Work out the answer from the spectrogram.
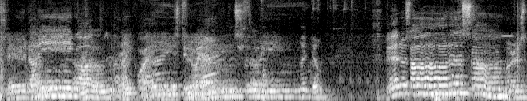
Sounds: Speech, Female singing, Male singing

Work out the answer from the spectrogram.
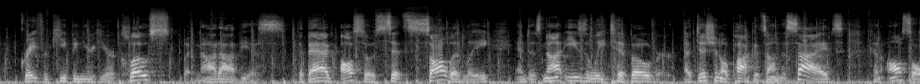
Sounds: Music, Speech

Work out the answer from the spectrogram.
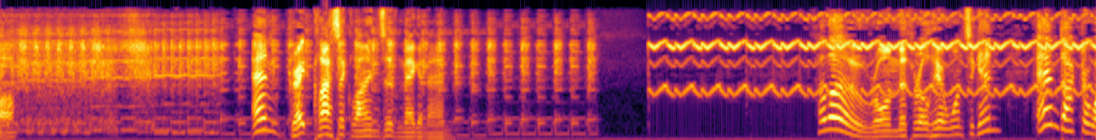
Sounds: Speech

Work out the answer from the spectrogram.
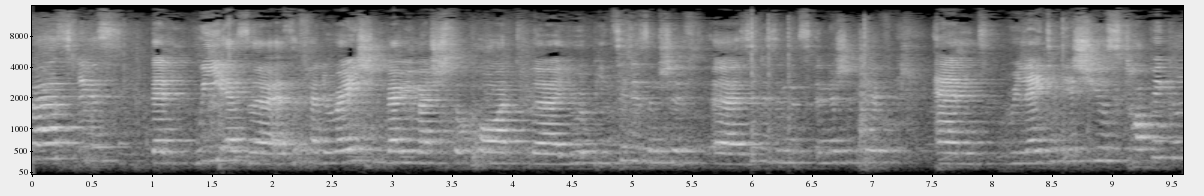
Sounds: woman speaking, Speech, monologue

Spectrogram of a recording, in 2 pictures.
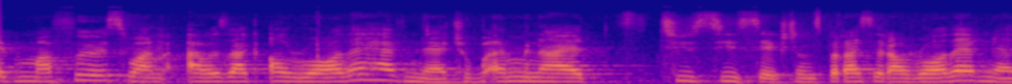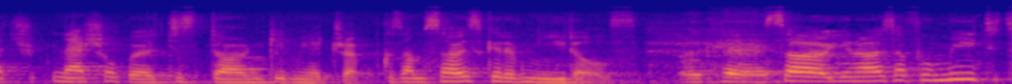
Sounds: inside a small room, Speech

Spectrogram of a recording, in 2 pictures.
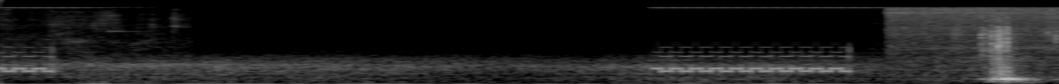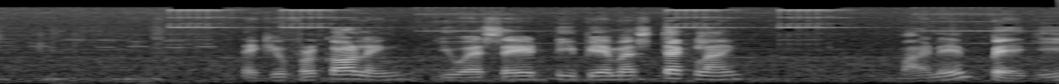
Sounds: inside a large room or hall, outside, rural or natural, Speech

